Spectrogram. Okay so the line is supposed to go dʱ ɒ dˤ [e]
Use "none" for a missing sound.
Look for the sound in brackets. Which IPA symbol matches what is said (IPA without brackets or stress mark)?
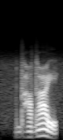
e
